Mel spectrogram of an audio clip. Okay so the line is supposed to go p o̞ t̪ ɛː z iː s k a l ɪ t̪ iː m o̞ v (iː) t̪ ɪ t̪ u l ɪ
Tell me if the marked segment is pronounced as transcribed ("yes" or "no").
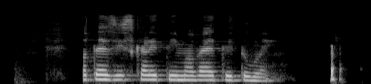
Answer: no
